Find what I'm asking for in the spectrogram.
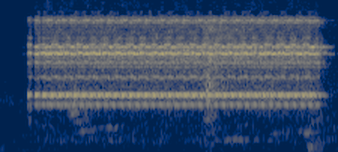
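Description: A landline telephone in a studio rings with one steady, continuous electronic tone lasting about two seconds, clear and near, with a faint voice underneath.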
